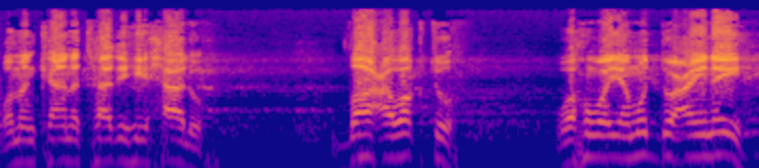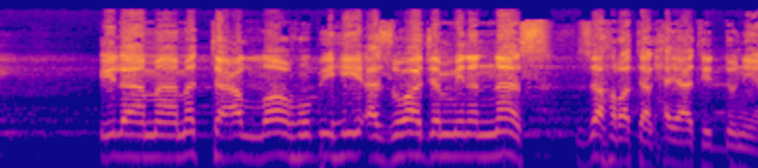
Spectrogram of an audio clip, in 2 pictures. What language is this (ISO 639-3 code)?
ara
